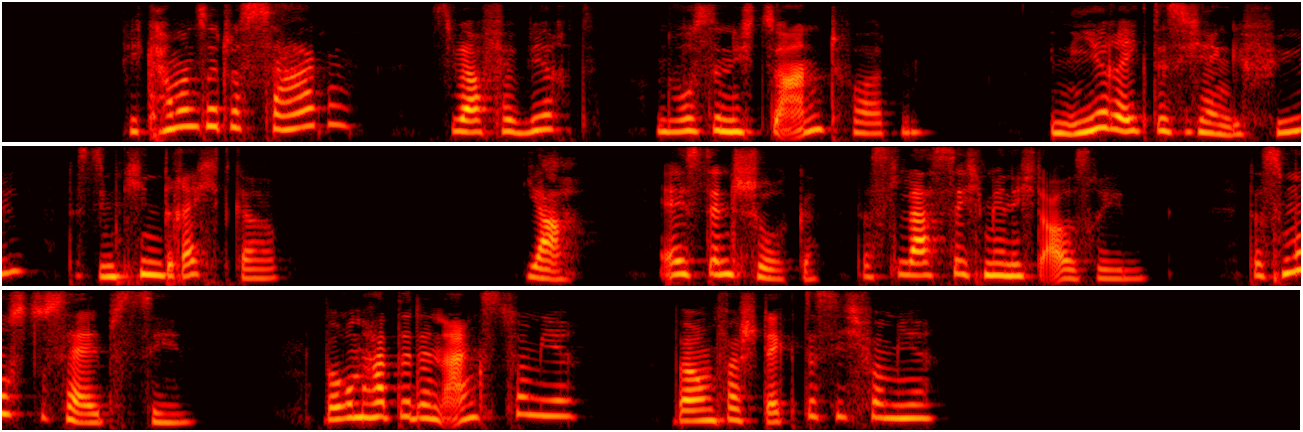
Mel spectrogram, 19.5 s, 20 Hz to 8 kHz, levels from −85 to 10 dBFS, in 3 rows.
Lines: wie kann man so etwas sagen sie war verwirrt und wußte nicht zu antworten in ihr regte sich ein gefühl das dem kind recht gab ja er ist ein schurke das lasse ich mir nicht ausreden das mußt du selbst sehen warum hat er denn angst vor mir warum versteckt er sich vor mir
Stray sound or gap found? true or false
false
